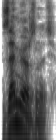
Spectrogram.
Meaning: 1. to freeze 2. to freeze, to congeal 3. to be cold, to freeze, to feel cold 4. to freeze to death
- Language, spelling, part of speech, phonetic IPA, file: Russian, замёрзнуть, verb, [zɐˈmʲɵrznʊtʲ], Ru-замёрзнуть.ogg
